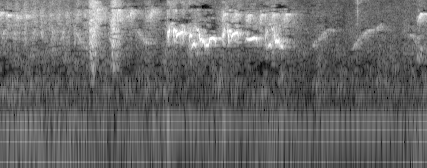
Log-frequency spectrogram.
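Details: Greater green leafbird singing in gacor style, a training song to make birds sing; a shrill burst followed by a rapid twittering chatter of sliding notes, then a few soft rising whistles, over a low steady hum.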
